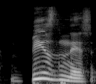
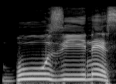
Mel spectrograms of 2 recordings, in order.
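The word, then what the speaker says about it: business: শব্দ ভালোমতো দেখে রাখবেন এটা কিন্তু বুঝিনেস এরকম উচ্চারণ করবেন না এটা বিজনেস ঠিক আছে মাথায় রাখবেন এটা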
